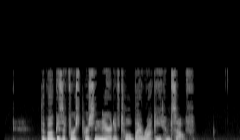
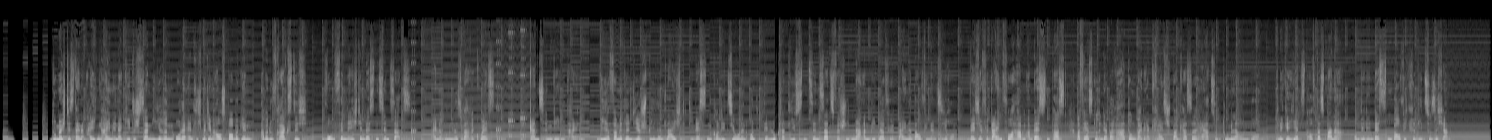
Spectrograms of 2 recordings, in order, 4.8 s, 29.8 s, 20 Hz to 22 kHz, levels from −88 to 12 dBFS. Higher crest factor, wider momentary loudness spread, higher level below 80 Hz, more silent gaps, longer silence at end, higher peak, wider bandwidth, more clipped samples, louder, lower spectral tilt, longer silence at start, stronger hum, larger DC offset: about the same, 18 dB vs 20 dB; about the same, 11 LU vs 9 LU; second, -68 dBFS vs -38 dBFS; second, none vs 0.36-0.45 s, 0.61-0.65 s, 0.76-0.85 s; first, 0.95 s vs 0.05 s; about the same, -4 dBFS vs -2 dBFS; second, 11.5 kHz vs 19.5 kHz; neither; about the same, -21 LUFS vs -23 LUFS; about the same, -5 dB/octave vs -5.5 dB/octave; first, 0.85 s vs 0.05 s; neither; neither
